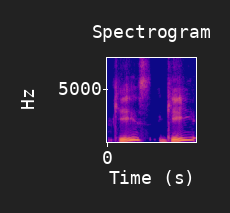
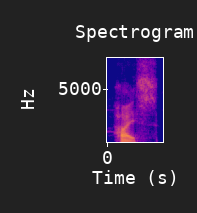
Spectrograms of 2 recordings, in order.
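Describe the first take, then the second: First: The name sounds like English 'Guy'. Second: The name sounds like 'Heis'. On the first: The speaker calls it wrong. "is that how you say it?" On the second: The speaker calls it right. "Pronounced Heis"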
